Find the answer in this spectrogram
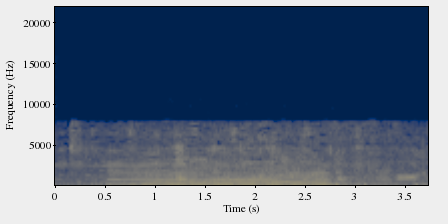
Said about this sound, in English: And this next sound is from a dear family friend, Mark Holstein, who sent the sound of boat horns.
